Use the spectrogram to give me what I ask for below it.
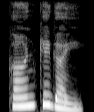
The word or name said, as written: ಗಣಕಿಗ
